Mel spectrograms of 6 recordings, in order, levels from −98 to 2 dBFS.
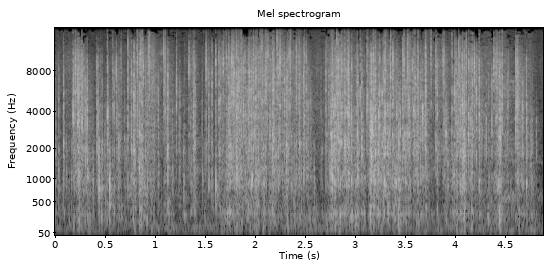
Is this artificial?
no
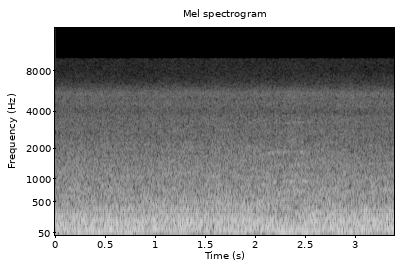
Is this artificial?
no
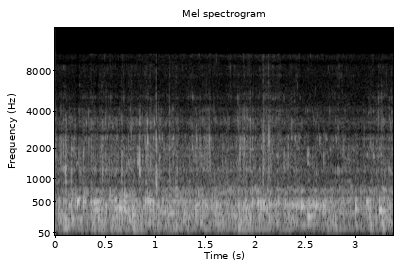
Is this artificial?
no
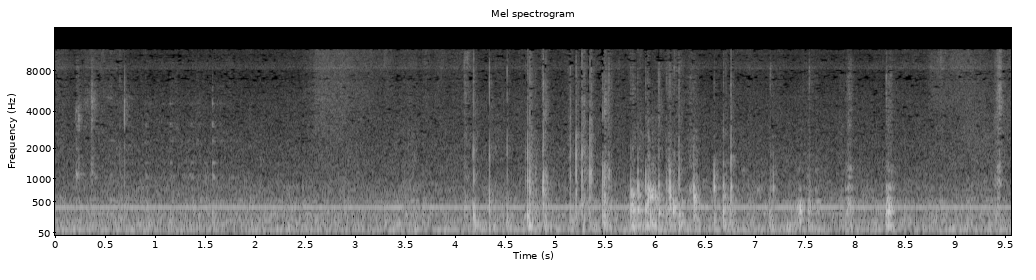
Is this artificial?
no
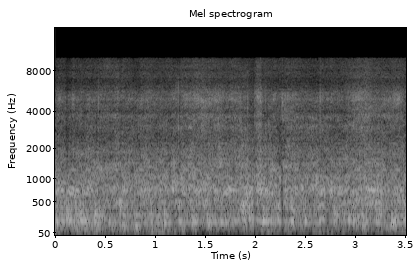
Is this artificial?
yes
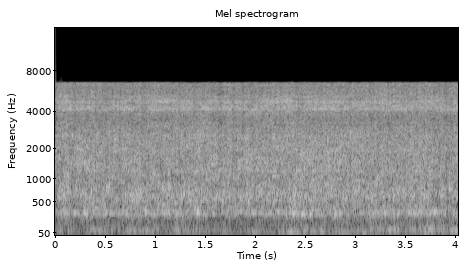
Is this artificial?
yes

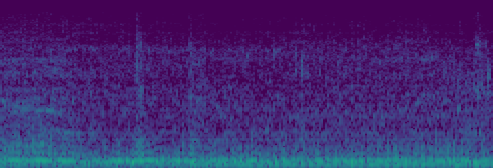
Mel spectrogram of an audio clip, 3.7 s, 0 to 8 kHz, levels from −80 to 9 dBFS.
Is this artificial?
yes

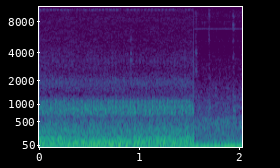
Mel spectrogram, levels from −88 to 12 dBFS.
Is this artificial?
no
